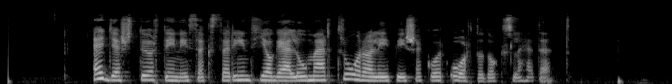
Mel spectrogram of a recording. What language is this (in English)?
Hungarian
